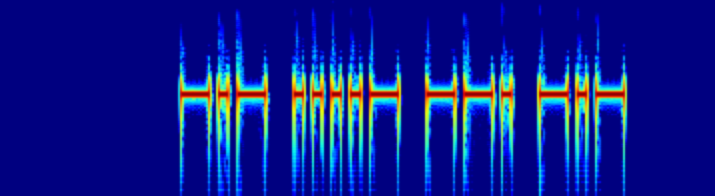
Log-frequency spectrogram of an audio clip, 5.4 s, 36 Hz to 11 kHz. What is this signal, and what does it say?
Morse code, heard as a keyed tone, about 17 wpm, 700 Hz. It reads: K4GK
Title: USA Call Signs - 4 Characters - Repeated 3x - 17wpm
